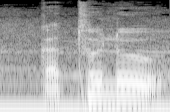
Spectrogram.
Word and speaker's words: Cthulhu: এরকমই এক কল্পনাপ্রসূত সৃষ্টি হল ক্থুলু বা সিথুলু। অবশ্য CTHULHU শব্দটি লেখকের মতে একটি এলিয়ান শব্দ, যার উচ্চারণ পৃথিবীর মানুষের বাকযন্ত্রের সাধ্যাতীত। কিন্তু পৃথিবীবাসী সাহিত্যানুরাগীদের কাছে ক্থুলু উচ্চারণটি অধিক গ্রহণযোগ্য হওয়ায় গল্পেও সেটাই ব্যবহৃত হলো।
